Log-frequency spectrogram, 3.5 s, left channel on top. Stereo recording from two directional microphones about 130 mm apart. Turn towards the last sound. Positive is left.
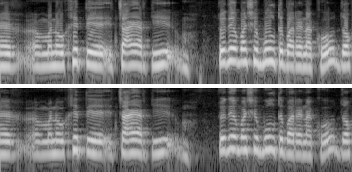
turn(degrees=45)  # may be behind; listen again after turning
